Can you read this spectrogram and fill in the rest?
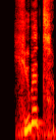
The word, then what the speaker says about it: qubit: We hear about bits and bytes in computers, but in quantum computing, there's something called a qubit, I think I'm pronouncing it right. What exactly is that? – That's correct.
